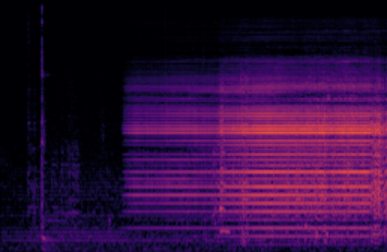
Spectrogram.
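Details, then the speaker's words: Detrola tube radio in a custom-made cabinet (original bakelite case broke): with the volume all the way down it still gives a steady high buzz with a fast pulse. Owner suspects an open coil with silver migration, not the tubes; unconfirmed. "See, listen to it, and this is volume all the way down."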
